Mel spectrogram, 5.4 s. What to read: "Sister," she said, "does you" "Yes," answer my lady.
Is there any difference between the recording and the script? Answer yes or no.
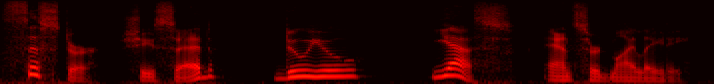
yes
